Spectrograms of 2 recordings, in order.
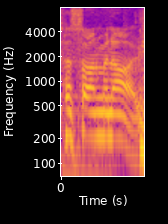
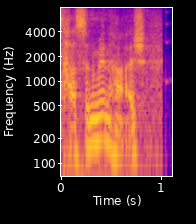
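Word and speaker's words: Hasan Minhaj: Because everyone that says your name says Hassan Minaj. Yeah, but the real way you pronounce it, and this is a big deal cuz my parents are here. It's Hassan Minaj.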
